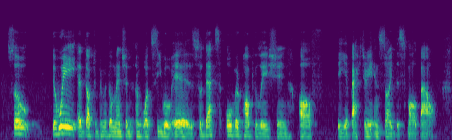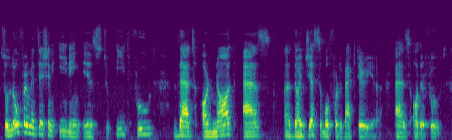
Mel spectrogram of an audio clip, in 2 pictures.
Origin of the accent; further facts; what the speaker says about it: Calgary, Alberta, Canada; moved away as an adult; also born or lived in Edmonton; now in Los Angeles, United States; I'm from Calgary, uh, and I did training in Edmonton as well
